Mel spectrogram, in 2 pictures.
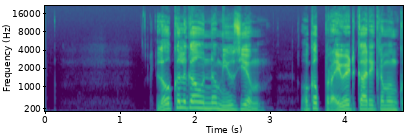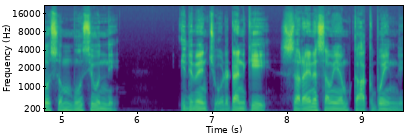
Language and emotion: Telugu, sad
